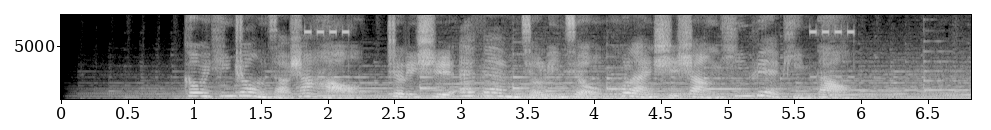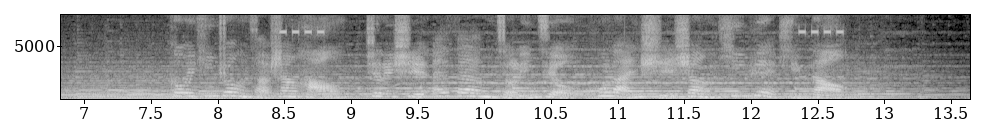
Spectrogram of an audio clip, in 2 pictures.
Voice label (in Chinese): 女 台呼 音乐频道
